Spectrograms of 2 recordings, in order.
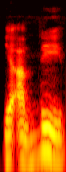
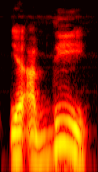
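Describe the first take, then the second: First: The final vowel is short. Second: The final vowel is long. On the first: "tanpa ya" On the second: "ada ya-nya"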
